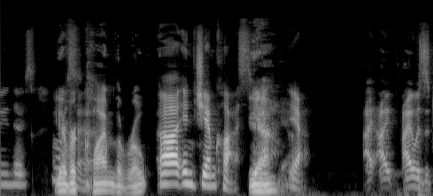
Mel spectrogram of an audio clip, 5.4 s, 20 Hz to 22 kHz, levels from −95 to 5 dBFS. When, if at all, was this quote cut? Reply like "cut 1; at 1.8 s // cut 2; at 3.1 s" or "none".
cut 1; at 1.9 s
